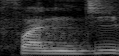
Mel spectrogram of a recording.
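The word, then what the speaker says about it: fungi: फंगी को हम फंगी भी पढ़ते हैं, और कुछ लोग इसको फंजी भी पढ़ते हैं। ठीक है, तो वो दोनों प्रोनाउंसिएशन बिल्कुल सही है, कोई प्रॉब्लम नहीं है।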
